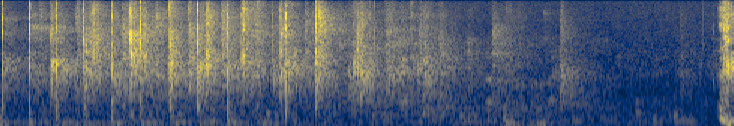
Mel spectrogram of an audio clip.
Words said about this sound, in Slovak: takže ešte raz im gratulujem, šíria dobré meno nášho mesta, takže ja si myslím, že si zaslúžia potlesk.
